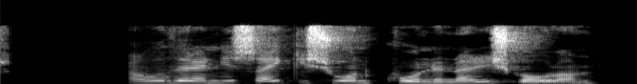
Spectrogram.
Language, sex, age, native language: Icelandic, female, 13, Icelandic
